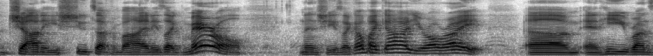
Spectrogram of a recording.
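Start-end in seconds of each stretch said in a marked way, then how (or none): 1.8-2.4 raised, higher call of a name. Retold or imitated. Retold call to Meryl on rescue. 3.5-4.9 high-pitched imitation of relief; relieved exclamation. Retold relief at seeing him alive.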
